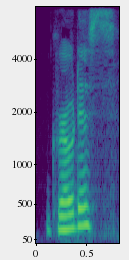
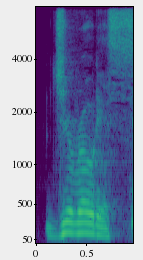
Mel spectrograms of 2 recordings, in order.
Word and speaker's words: Girodis: His name is John Girodis.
